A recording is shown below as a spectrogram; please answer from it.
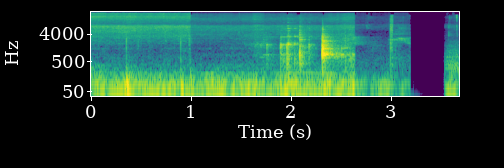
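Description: Ghee-fried almonds and cashews are scooped from a pan into a bowl while making semiya kesari: faint scraping and stirring, a few light metallic clinks of spoon against cookware, then quiet.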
